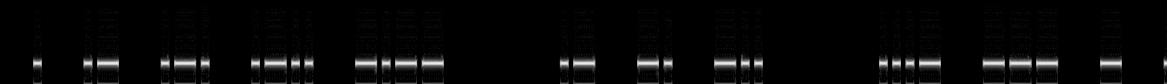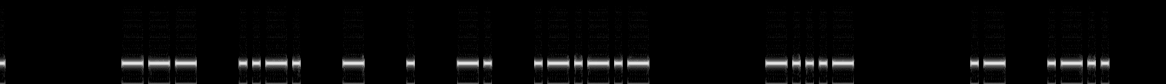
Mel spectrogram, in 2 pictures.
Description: Morse code, heard as a keyed tone, about 18 wpm, spaced as for 12 wpm, 1000 Hz. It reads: EARLY AND VOTE OFTEN. <BT> AL
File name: qotdfiles / 12wpm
